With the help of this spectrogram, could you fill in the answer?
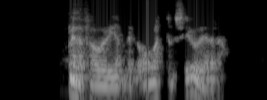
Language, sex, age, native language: Icelandic, male, 30-39, Icelandic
